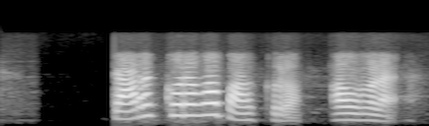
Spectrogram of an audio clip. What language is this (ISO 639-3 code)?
tam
